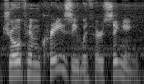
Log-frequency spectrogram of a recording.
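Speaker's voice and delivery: usual speaking voice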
